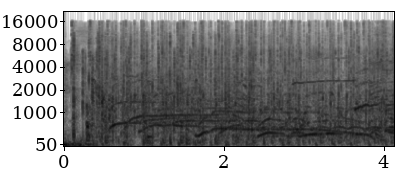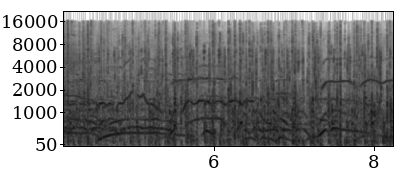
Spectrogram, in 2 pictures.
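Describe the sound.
People at the end of a Barcamp event clap for themselves steadily for several seconds, dense and continuous, with many voices calling out and chattering over the applause.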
